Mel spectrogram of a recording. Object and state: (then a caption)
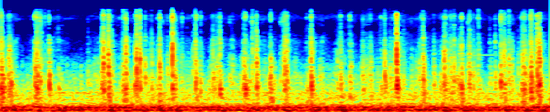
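Plastic computer keyboard being typed on. Both hands type fast with short-nailed fingertips on a plastic computer keyboard with dark keycaps. A steady run of quick, crisp key taps comes over a constant low hum, with each tap dying away almost instantly.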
